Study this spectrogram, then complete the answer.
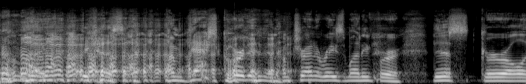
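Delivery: real laugh spilling into the words; laughing through it. Real, not acted. Retelling neighbors' question, answers laughing. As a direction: laugh as you explain yourself. Laughing while explaining costume.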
